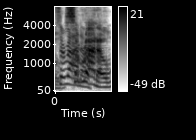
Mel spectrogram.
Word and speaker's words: Cyrano: Is it Cryano? How am I pronouncing this? – Serrano.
